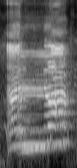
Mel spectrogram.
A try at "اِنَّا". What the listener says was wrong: حمزہ زیر نون ان، نون زبر نا رکنا ہے یہاں پہ، رکے. شد ہے تھوڑا سا سٹاپ کرنا ہے یہاں پہ تاکہ سواری بیٹھ جائے. بس رکتی ہے تھوڑی سی، سواری بیٹھتی ہے فوراً چل پڑتی ہے.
